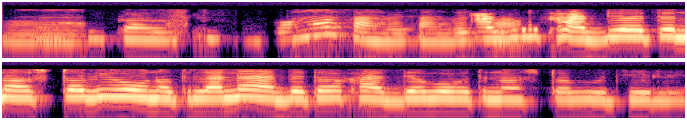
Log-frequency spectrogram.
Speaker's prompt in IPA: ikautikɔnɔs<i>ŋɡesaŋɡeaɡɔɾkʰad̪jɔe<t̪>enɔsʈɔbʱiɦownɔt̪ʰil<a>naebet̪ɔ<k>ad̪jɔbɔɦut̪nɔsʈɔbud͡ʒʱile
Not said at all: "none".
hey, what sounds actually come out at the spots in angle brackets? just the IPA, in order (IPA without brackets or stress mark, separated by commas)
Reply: a, t̪, a, kʰ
